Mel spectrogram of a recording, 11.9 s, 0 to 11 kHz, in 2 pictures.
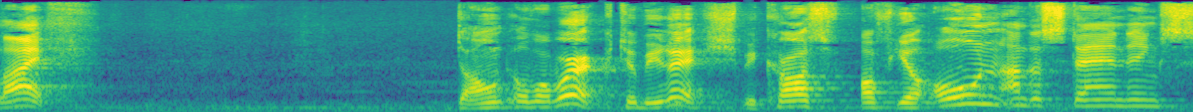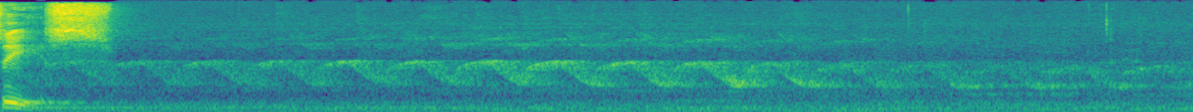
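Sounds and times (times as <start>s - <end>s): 
speech: 0.0s - 0.5s, 2.3s - 6.6s
low traffic rumble: 1.6s - 11.9s
emergency vehicle siren wailing: 6.0s - 11.9s.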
